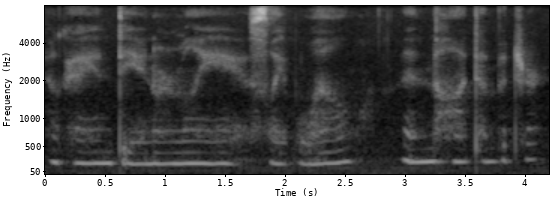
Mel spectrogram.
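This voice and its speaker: A woman whispering breathily in a gentle, reassuring, unhurried ASMR roleplay as a mechanic. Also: medium pitch, fairly even intonation. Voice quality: breathy whispering, mostly unvoiced. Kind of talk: soft-spoken ASMR personal attention roleplay.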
